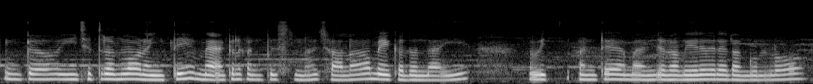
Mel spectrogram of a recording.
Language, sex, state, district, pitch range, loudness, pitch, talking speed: Telugu, female, Andhra Pradesh, Visakhapatnam, 215-245 Hz, -15 LUFS, 230 Hz, 105 wpm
